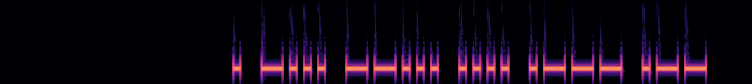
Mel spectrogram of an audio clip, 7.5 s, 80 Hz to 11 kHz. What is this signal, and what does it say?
Morse code, heard as a keyed tone, about 17 wpm, 700 Hz. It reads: EB7HJW
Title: DXCC-100 Call Signs - 6 Characters - Repeated 2x - 17wpm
